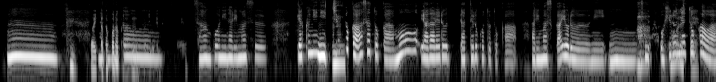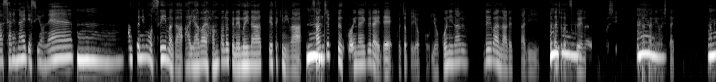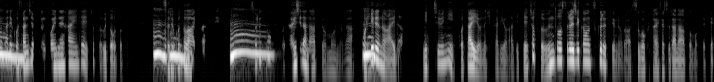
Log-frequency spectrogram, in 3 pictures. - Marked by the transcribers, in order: static; distorted speech; unintelligible speech
- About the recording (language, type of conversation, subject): Japanese, podcast, 睡眠の質を上げるには、どんな工夫が効果的だと思いますか？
